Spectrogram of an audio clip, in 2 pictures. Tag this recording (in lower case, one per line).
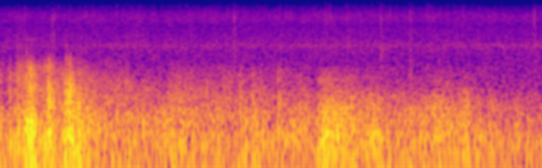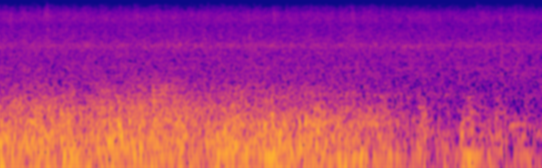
thunderstorm
water
thunder
rain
